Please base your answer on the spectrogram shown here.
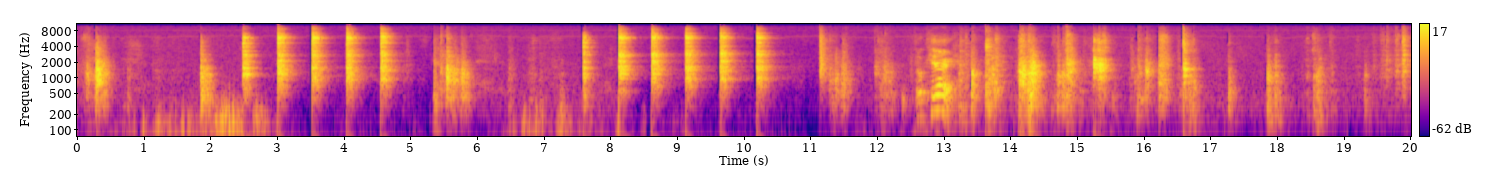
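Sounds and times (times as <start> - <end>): hammer striking crowbar: 2.5 - 5.0, 7.6 - 11.3.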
